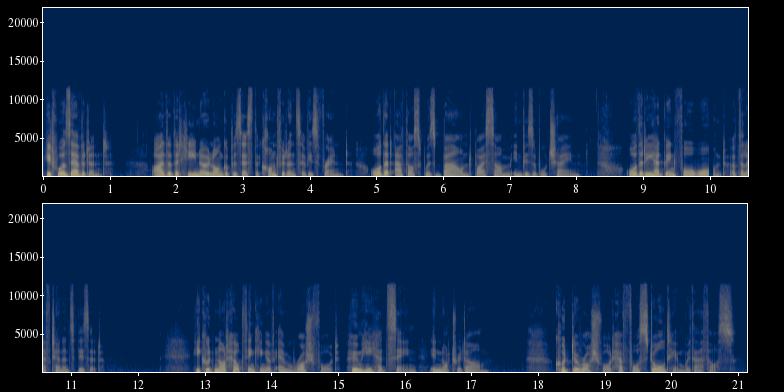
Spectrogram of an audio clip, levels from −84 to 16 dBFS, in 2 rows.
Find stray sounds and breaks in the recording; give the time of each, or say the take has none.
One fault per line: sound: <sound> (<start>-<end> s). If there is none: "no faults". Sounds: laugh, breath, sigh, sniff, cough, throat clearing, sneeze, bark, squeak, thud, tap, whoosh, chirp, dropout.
sound: dropout (10.0-10.1 s)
